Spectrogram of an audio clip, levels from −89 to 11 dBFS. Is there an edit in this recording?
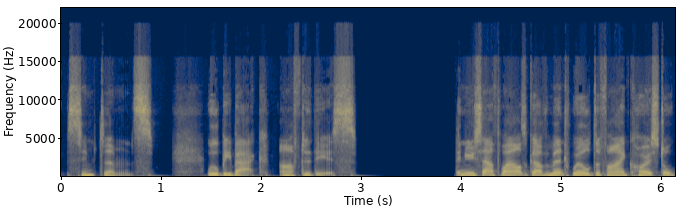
yes; 1 cut; at 1.4 s

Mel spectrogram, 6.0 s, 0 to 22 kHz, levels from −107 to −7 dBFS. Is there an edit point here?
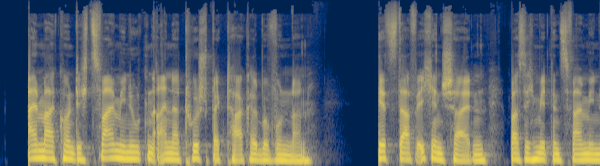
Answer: yes; 2 cuts; at 1.6 s, 3.6 s

